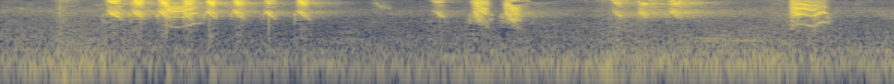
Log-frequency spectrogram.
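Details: Female double-collared seedeater calls meant to stimulate males: a quick burst of about seven sharp high chirps, then paired notes, a softer trio and one final downward-sliding chirp, over a low hiss.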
